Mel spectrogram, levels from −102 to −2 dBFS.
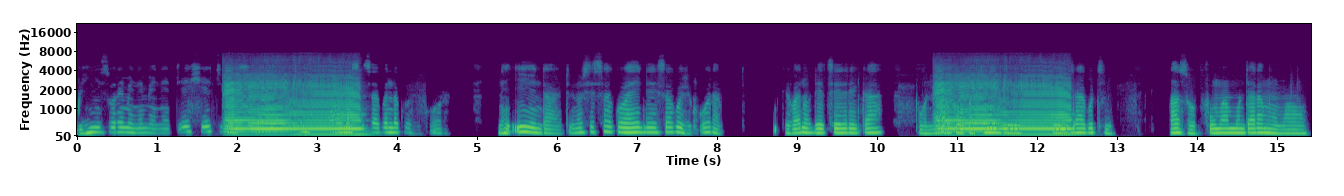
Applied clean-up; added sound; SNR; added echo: neural mask model RNNoise.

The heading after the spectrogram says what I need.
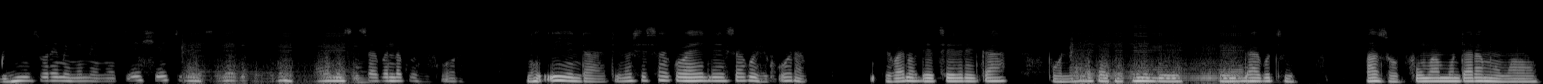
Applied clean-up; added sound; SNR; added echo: neural separator model SepFormer DNS4.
